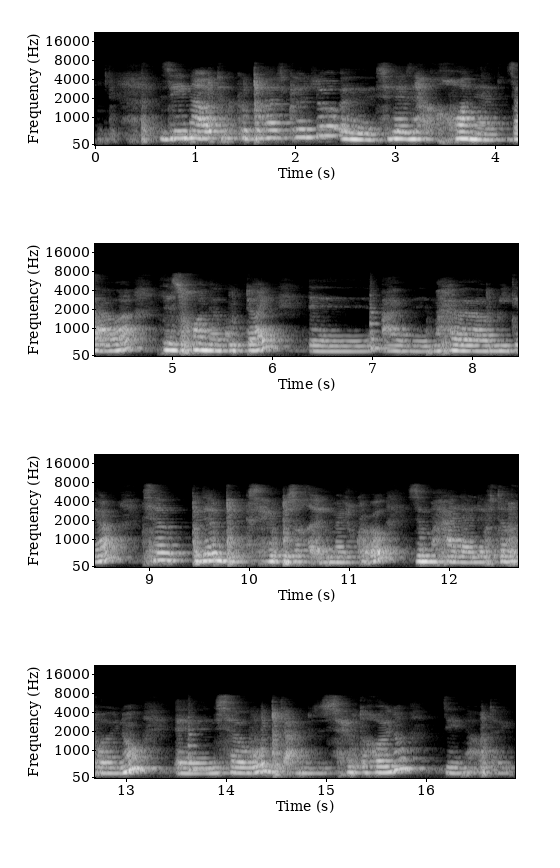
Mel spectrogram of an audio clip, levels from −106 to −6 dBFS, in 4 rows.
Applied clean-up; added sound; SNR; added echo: none; Bowed string instrument; 15 dB; reverberation time 0.6 s.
